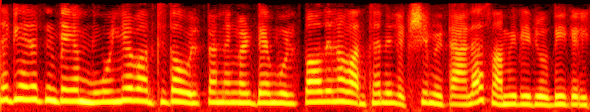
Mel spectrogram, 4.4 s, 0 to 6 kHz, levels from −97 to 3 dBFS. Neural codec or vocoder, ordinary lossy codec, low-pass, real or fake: codec, 16 kHz, 1 kbps, FreqCodec, larger model; MP3, 48 kbps; 5.4 kHz; fake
